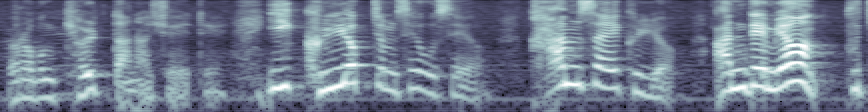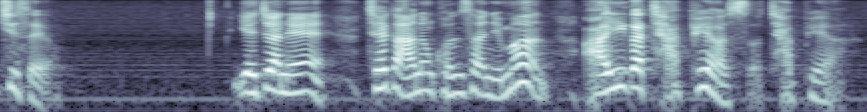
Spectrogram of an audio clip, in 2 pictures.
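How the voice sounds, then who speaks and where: A woman pastor delivering a sermon, speaking straight to her congregation and swinging between loud exhortation and quiet storytelling. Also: a little high, lively intonation, moderate pace. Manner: addresses the congregation directly.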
